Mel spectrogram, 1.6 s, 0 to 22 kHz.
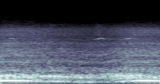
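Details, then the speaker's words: Suzuki Swift 1.3 after fixing a misfire: steady even low idle hum with no stumbles or missed beats; now smooth. "क्योंकि पहले किस तरह की इसकी वापसी तो आवाज को स्मूद हो गई है"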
